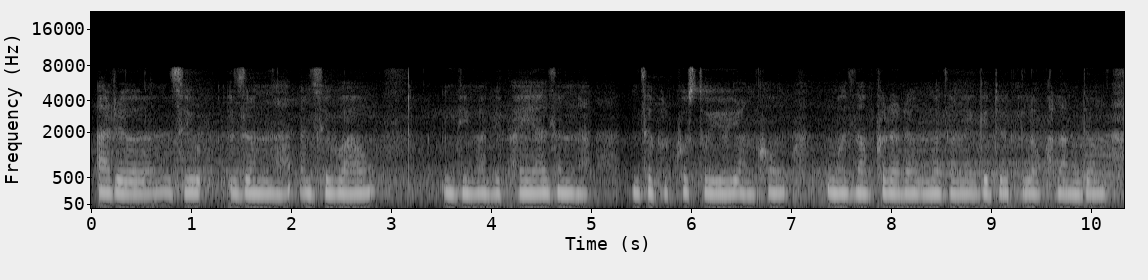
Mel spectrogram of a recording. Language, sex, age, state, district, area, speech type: Bodo, male, 18-30, Assam, Chirang, rural, spontaneous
